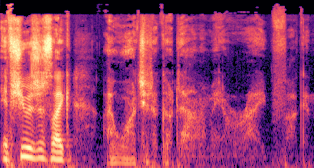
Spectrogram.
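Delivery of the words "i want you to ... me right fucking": hushed, very quiet whisper. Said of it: "but in a whisper".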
